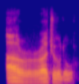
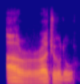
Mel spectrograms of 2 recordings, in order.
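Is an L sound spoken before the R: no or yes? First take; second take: no; no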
